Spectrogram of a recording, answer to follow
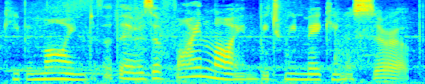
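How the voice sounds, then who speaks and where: A woman voicing a genteel, macabre vampire countess who narrates a recipe in slow, deliberate, breathy ASMR style with creaky fry. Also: mid-range voice, music in the background. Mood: hushed, instructive. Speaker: host.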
